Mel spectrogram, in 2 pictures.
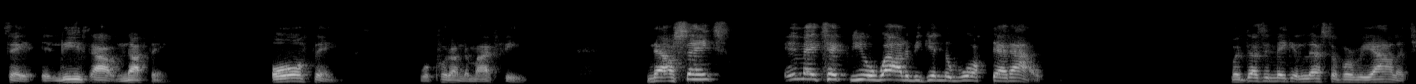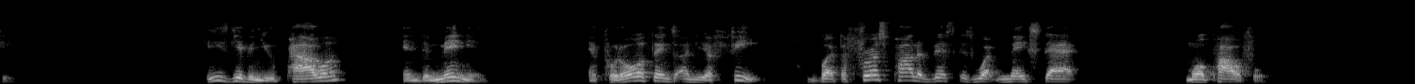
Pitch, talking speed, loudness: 155 Hz, 125 wpm, -28 LUFS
